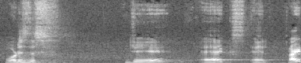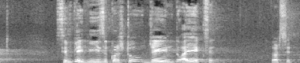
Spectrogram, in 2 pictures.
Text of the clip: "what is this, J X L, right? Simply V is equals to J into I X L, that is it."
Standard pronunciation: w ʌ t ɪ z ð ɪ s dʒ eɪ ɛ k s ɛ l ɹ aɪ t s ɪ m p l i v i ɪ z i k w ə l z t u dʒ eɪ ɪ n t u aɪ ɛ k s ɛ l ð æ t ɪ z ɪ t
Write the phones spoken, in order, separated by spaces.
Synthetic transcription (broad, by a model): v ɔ t ɪ z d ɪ s dʒ eɪ ɛ k s ɛ l ɹ aɪ t s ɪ m p l i v i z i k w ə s t u dʒ eɪ ɪ n t u aɪ ɛ k s ɛ l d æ t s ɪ t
